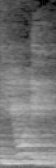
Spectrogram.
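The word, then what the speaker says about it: unique: এখন দেখো যখন আমি বলছি ইউনিক, কি বলছি ইউনিক, ইউনিক বলার সময় ইউর যে উচ্চারণটা সেটা কিন্তু ইউর মতো থাকছে না, সেটা কিসের মতো হচ্ছে, সেটা এই যে এরকম হয়ে যাচ্ছে বা এরকম হয়ে যাচ্ছে, অর্থাৎ ওয়াই এর উচ্চারণ আসছে, এটা কিন্তু কি হচ্ছে ইউনিক। ইউনিক মানে ওয়াই এর উচ্চারণটা হচ্ছে, ওয়াই তো ভাওয়াল না, ওয়াইটা হলো কনসোনেন্ট।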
